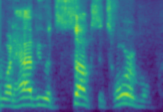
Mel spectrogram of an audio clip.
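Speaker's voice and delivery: ordinary talk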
